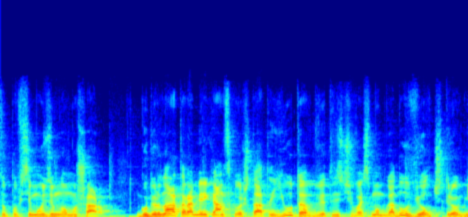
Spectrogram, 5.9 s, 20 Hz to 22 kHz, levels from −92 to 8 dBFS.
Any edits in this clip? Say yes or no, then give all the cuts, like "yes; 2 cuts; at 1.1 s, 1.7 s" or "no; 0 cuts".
no; 0 cuts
